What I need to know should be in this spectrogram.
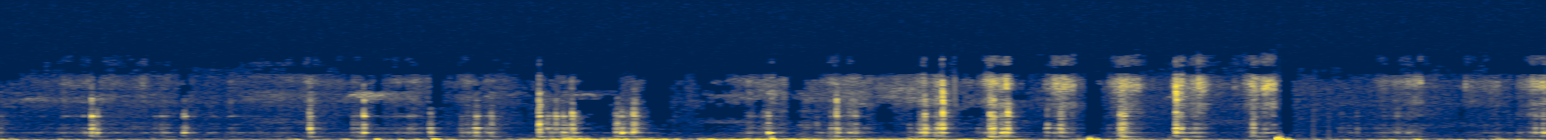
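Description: Gloved fingers rub and scrape against a metal bracket.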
